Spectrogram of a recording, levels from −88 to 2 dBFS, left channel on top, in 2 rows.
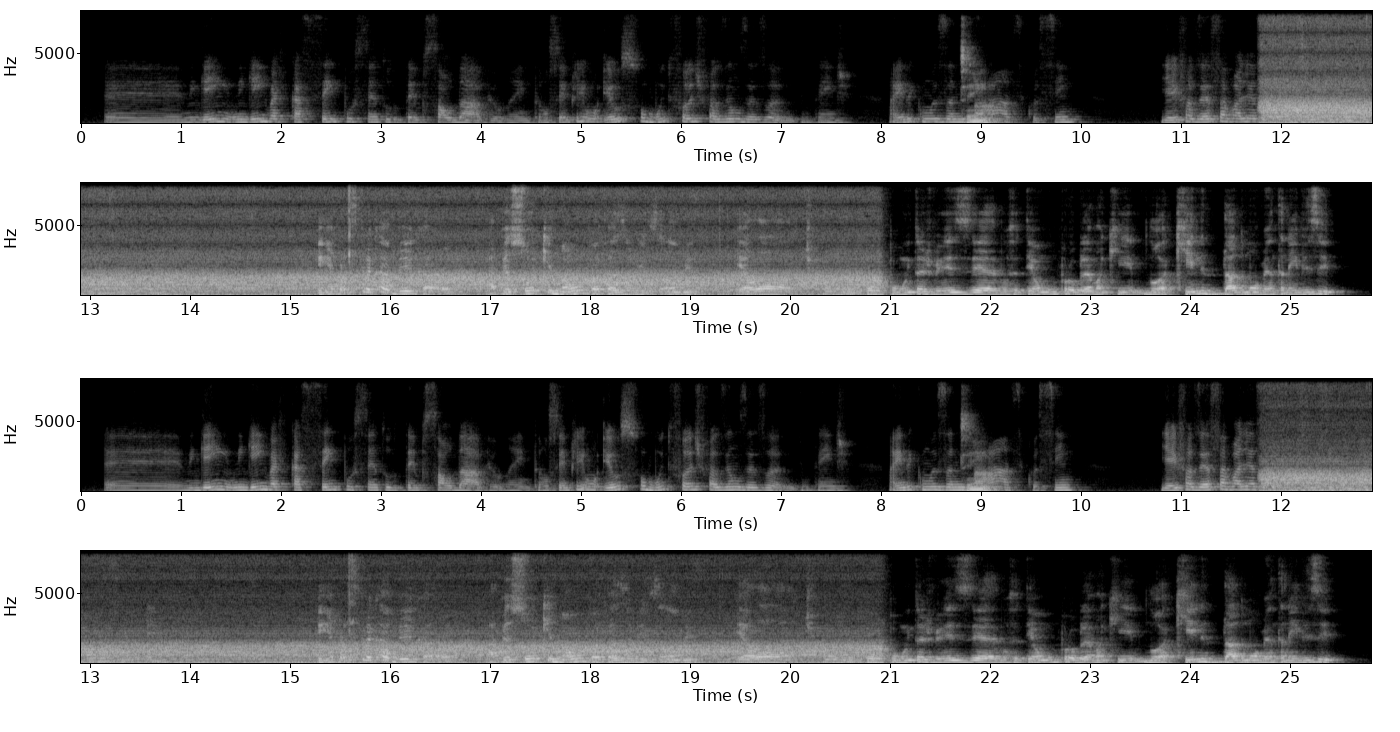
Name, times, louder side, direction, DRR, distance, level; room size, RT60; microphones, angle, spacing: voice 1, 0.2-7.6 8.1-9.9 10.8-13.9 15.0-16.0, right 2 dB, 75° right, 1.4 m, -34 dB
sound 1, 11.8-20.9, left 2 dB, 45° left, 1.8 m, -23 dB
voice 2, 15.3-19.2 19.4-25.4, left 1 dB, 25° left, 1.6 m, -22 dB
8.8 x 6.0 x 3.5 m
head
